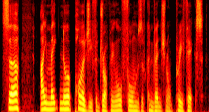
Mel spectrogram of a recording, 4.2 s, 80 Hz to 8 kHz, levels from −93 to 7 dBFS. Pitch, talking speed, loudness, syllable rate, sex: 130 Hz, 170 wpm, -20 LUFS, 5.6 syllables/s, male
